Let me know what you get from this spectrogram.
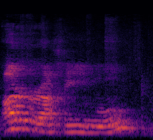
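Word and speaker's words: الرحيم: And when you pronounce it, will be ar-Rahimu, which is this word here.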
